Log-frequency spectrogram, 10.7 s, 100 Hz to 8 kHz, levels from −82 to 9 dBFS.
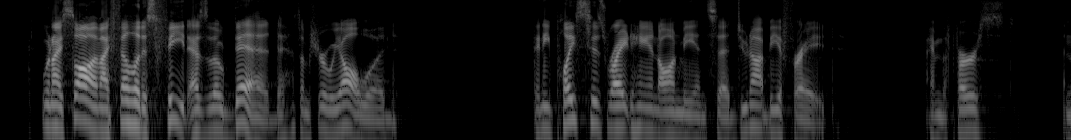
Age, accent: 40-59, American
